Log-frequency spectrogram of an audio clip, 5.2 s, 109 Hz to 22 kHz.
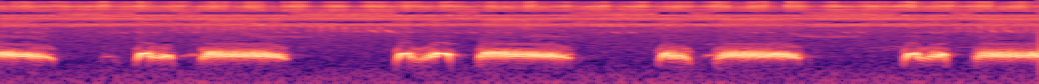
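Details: Spotted dove, Spilopelia chinensis, kept in Indonesia: low cooing phrases of a short hooked coo, a wavering double note and a long steady coo, repeated about every 1.2 seconds against a faint high steady hiss.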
